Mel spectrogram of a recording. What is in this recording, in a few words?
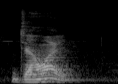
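husband, Santali, male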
